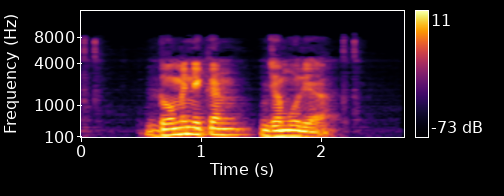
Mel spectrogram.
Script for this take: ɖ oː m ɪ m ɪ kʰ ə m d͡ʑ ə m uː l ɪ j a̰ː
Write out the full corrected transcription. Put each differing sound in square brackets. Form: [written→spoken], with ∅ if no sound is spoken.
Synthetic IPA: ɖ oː m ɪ [m→n] ɪ [kʰ→k] ə [m→n] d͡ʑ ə m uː [l→ɾ] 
